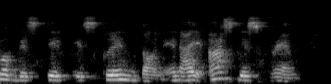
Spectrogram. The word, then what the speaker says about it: Clinton: You know, the last syllable was very much obscured. And so to be understood, you don't have to say Clinton. It has to be Clinton, you know.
